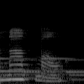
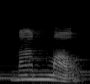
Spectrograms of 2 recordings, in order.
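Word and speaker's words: 낱말: Seharusnya dibaca natmal, tapi yang benar dibaca nanmal.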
